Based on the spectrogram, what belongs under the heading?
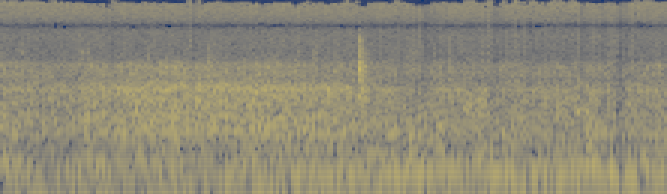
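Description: Nanki limited express train running at speed, heard from inside the passenger car: a steady low rumble of running noise.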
